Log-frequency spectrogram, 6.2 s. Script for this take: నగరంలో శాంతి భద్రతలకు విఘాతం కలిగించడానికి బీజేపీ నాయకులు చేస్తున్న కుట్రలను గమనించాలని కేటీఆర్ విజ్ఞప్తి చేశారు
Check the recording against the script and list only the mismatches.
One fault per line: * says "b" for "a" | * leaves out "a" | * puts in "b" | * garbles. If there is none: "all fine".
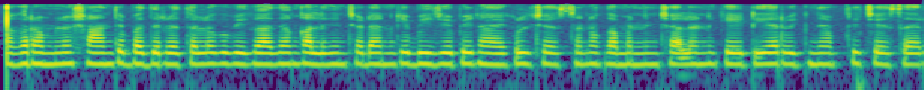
* leaves out "కుట్రలను"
